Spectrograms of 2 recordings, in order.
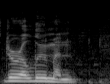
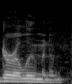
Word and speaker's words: Duralumin: It's Duralumin. Duralumin, not Duraluminum.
